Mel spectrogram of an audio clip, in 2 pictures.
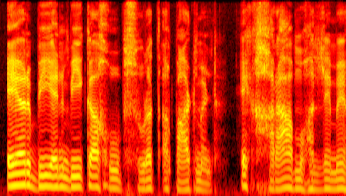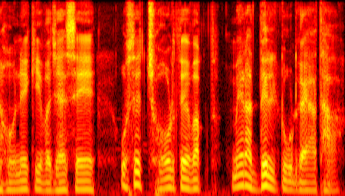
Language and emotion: Urdu, sad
